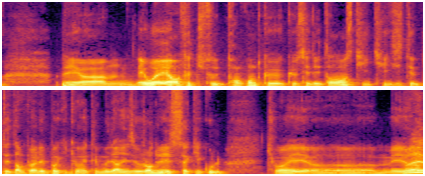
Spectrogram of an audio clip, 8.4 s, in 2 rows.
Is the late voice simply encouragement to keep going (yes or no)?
no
